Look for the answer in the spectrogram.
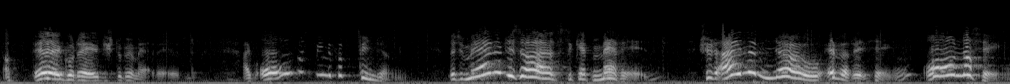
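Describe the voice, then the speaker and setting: Casting: snobbish, middle-aged English grande dame, upper-class accent, declamatory, husky voice, vintage radio comedy. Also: female voice, high voice, huge pitch swings, moderate pace, exaggerated voice. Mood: imperious, judging. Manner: haughty, pompous, declamatory. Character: imperious, snobbish aristocratic mother interrogating a suitor. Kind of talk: 1960s BBC radio comedy acting. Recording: dull old radio recording.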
